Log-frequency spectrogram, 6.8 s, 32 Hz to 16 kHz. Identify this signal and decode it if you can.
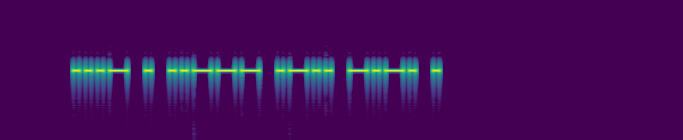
Morse code, heard as a keyed tone, about 20 wpm, 700 Hz. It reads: VE2LCE
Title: DXCC-100 Call Signs - 6 Characters - 20wpm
